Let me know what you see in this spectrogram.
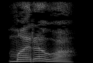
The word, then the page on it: ಮರವ: marava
